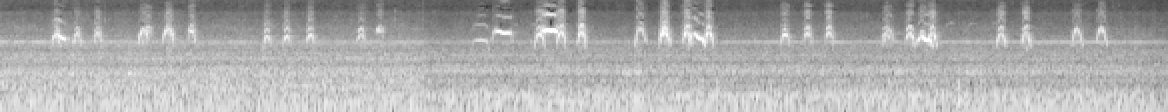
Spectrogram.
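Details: Little ducks giving thin, high peeps in short bursts, some doubled, spaced irregularly over a steady background hum.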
